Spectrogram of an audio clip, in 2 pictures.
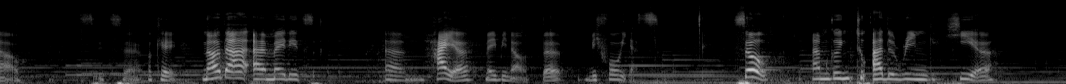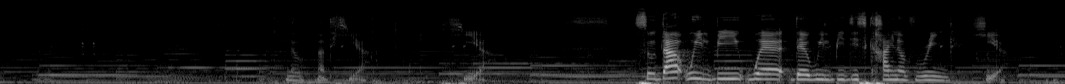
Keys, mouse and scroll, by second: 0.4 middle click, 1.7 a, 2.5 z, 6.5 KP_1, 10.0 ctrl+r, 13.7 ctrl+z, 15.6 ctrl+r, 17.5 KP_1.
